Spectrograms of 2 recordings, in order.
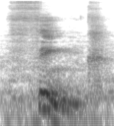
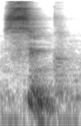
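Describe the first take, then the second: First: The word begins with a th sound. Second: The word begins without a th sound. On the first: The speaker calls it right. "but rather think. The theta sound" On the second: The speaker calls it wrong. "I do not say"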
